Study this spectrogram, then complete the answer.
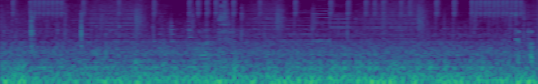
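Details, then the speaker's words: Mercedes-Benz front suspension driven over bumps on a rough road: irregular sharp knocks over deep road rumble, sounding like the whole suspension is broken; diagnosed as worn front stabilizer links, not yet replaced. "при езде по кочкам получаются вот такие звуки сегодня на диагностике оказалось то это сетки вот они издают такие звуки кажется что прям вся ходовая полностью поломанное"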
